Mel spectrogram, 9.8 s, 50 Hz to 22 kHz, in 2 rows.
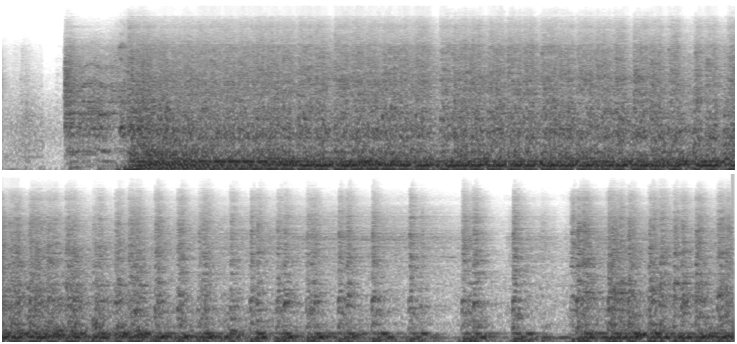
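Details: LS-swapped (5.3) 1948 Dodge pickup after replacement injectors and reprogramming: cranks and fires into a loud, uneven, smoky run, then stumbles and sputters as if fuel-starved and stalls; something possibly left unplugged, e.g. mass airflow or O2 sensors.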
